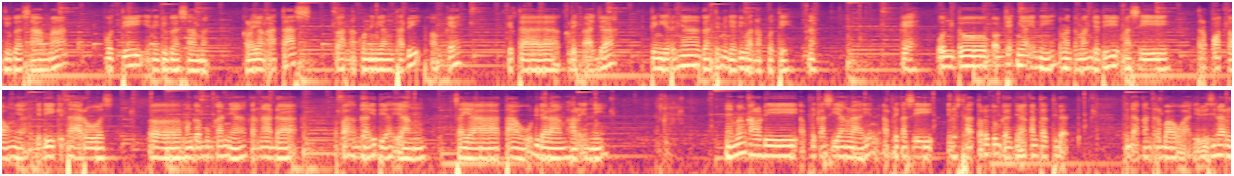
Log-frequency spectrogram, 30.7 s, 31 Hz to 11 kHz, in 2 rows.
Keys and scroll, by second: 25.6 ctrl+z.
